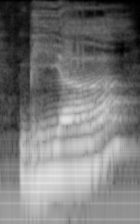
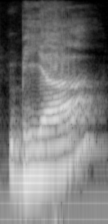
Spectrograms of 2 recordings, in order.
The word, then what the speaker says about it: wir: আমরা, wir, ভিয়া, এই যে ডাব্লিউ এটা আমরা উচ্চারণ করছি বে, তো বে ই এর, ভিয়া ভিয়া ভিয়া।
